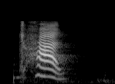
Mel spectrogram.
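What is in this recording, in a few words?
"shu1cai4" Mandarin Chinese, female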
